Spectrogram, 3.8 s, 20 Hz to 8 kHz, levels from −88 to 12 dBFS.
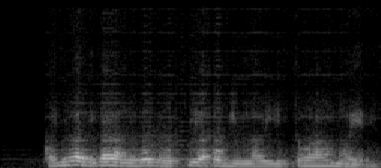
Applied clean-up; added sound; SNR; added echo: neural separator model SepFormer DNS4.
